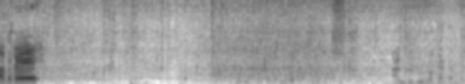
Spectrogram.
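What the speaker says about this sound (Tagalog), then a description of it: "At ito yung dagat." Seawater splashes along the shore near a church in Claveria, Masbate, with a soft, continuous wash and a sharper splash at the start. Voices talk faintly in the background.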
